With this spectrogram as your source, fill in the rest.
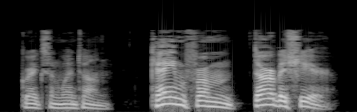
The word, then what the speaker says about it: Derbyshire: went on came from Derbyshire he pronounced the e as in clergy and shy came out as sheer you know it he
